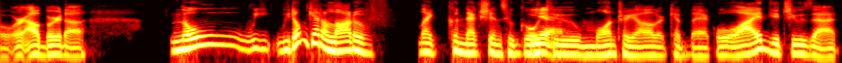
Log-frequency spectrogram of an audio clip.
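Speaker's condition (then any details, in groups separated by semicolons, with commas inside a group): No condition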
